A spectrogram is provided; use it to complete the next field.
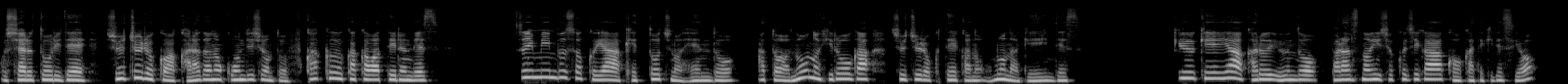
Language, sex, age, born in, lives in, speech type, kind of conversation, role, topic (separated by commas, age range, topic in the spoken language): Japanese, female, 40-44, Japan, Japan, read, expert-assistant, expert, 長時間の勉強でも集中力を保つコツは、体の働きと関係していますか？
